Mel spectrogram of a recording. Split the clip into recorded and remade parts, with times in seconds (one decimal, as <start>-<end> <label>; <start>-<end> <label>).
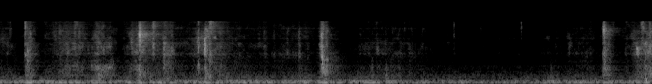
0.0-6.5 remade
